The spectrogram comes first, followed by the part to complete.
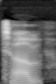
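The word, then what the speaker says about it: ธรรม: we see this now the damma in Tai pronounced in the same way as the word tum which means to do refers to Nature that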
